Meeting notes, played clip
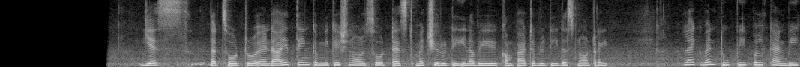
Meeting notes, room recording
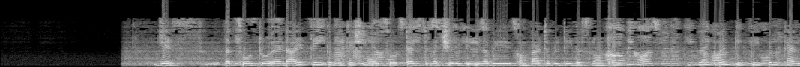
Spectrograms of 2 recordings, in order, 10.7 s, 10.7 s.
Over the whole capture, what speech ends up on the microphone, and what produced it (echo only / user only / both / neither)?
both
